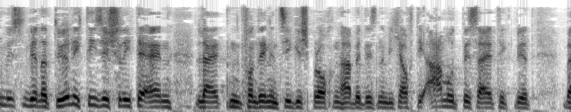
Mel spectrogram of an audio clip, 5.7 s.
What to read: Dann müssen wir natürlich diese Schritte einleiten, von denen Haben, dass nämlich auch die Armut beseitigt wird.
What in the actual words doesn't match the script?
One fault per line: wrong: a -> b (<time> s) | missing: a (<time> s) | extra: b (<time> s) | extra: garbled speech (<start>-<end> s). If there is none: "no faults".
extra: Sie gesprochen (2.8 s)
